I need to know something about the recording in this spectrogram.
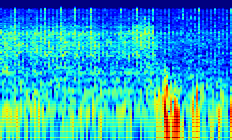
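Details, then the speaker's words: Maruti Swift Dzire with factory CNG, fine on petrol but jerking and misfiring on CNG: sharp, even ticking about six or seven a second at idle from the four CNG injectors; unplugging each in turn finds the faulty one. "टिक बज रहा है अब देखो इसमें से एक-एक करके मैं निकालता हूं इसमें पता चलेगा कौन सा गया हुआ है कौन सा खराब है"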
